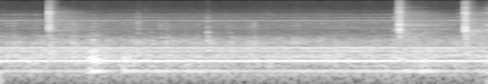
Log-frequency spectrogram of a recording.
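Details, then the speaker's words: Old jointer after repairing a self-made dead short in the wiring: motor runs with a smooth, steady hum, faint whir and stray handling ticks; motor healthy, though the switch is bad. "But that motor's running good. Hear that thing running?"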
